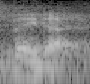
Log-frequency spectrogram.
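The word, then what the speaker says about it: Vajda: By the way, it's V-A-J-D-A, but I understand the authoritative pronunciation is Veda, like Darth.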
